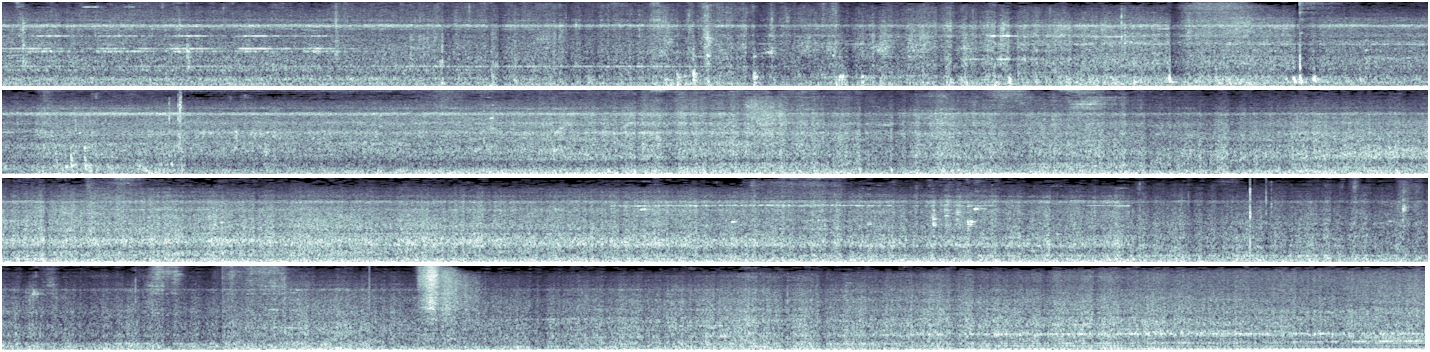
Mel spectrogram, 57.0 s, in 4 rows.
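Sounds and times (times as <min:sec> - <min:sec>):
train passing at speed: 0:00.0 - 0:57.0.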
